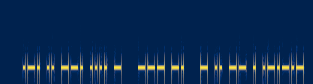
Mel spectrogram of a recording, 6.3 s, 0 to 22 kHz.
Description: Morse code, heard as a keyed tone, about 25 wpm, 700 Hz. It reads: RIGHT ON TIME.
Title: A Sound Of Thunder 25wpm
